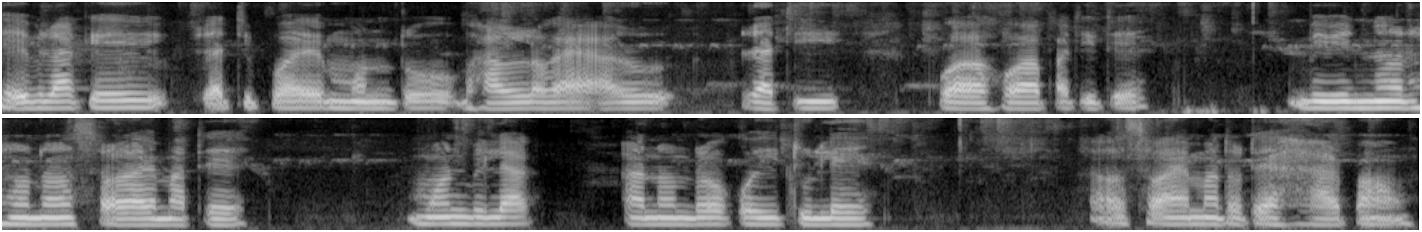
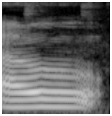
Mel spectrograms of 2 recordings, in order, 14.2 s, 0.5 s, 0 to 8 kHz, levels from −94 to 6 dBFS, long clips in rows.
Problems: constant background noise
